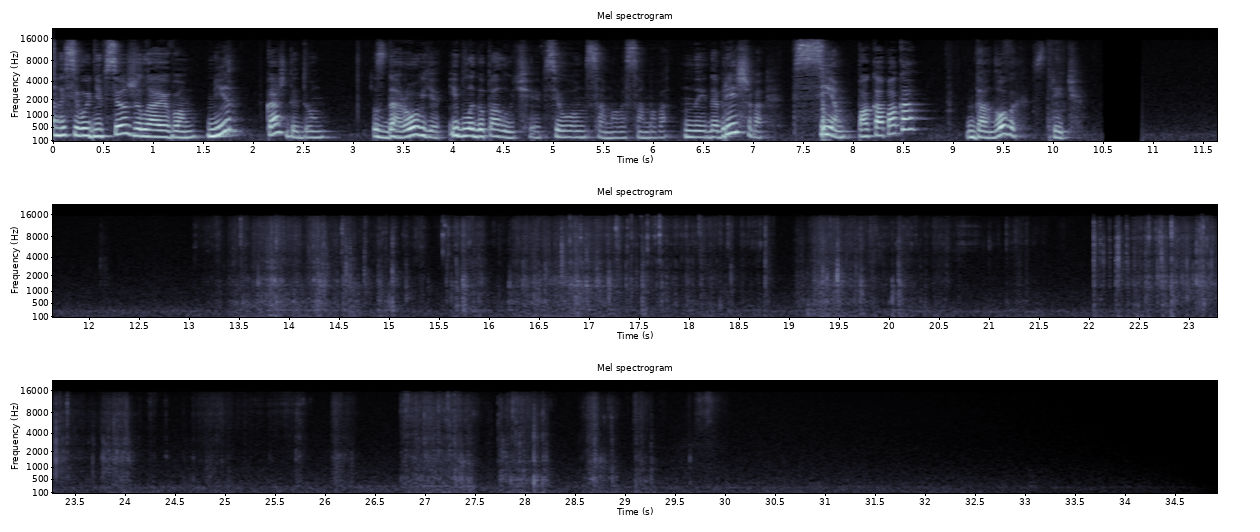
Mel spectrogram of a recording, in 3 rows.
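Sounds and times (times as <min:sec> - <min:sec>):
bark chunks rustling and clattering: 0:13.0 - 0:29.4.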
